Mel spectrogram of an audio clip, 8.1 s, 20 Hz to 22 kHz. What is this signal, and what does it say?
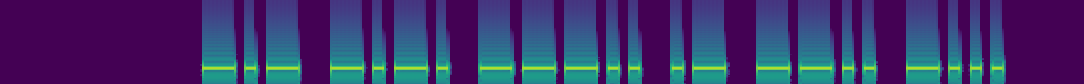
Morse code, heard as a keyed tone, about 15 wpm, 700 Hz. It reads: KC8AZB
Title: USA Call Signs - 6 Characters - 15wpm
